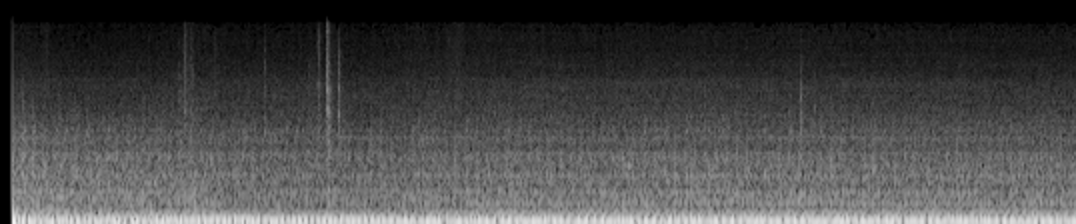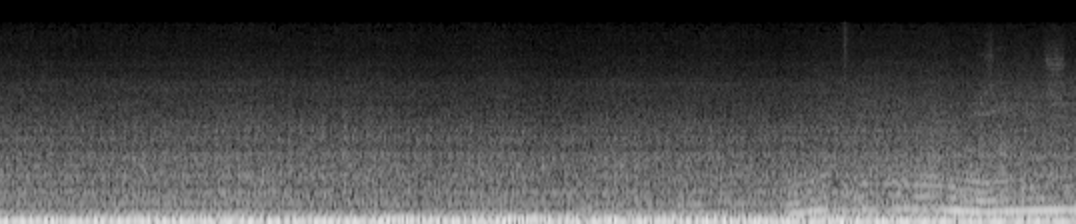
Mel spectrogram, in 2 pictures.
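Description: A rally car engine idles loudly and steadily from inside the car.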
